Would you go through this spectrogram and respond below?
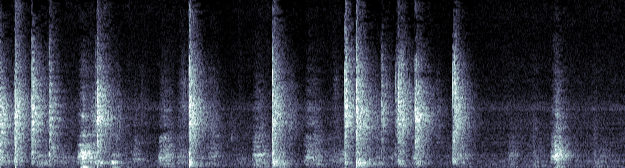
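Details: Golden Retriever bitch fussing over a bristlenose catfish she wants to play with, as she does every time she sees it; thin squeaky whines amid rapid clicking and tapping sounds.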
